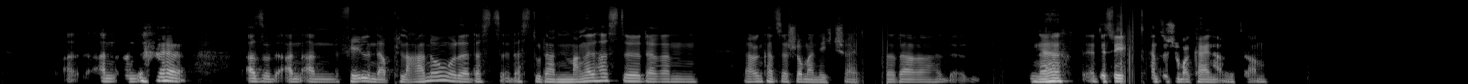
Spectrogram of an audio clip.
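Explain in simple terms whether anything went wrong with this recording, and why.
Intermittent contact breaks this speech twice, near 8.50 s and 11.20 s. A loose connection briefly opens, so the sound drops out for about 0.24 s, then 0.16 s, with crackles at each edge.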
